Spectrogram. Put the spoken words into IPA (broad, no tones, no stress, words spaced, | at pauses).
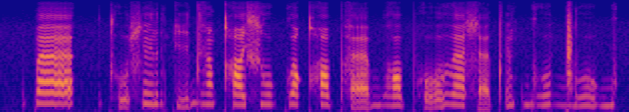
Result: pæ | tʰṵɬĩrkḭ dʱẽqʰæɕu kuqʰopʰæ̰ bʱɒpʰo̰ ðæɬæ̰tʼĩpɡʱu ɡ͡ǁuɡ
